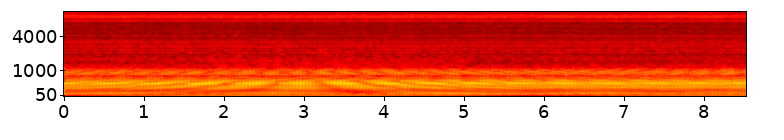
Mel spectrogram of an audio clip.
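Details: Cleaned 50 L twin dry air compressor on test run: rapid, even chugging pulses with a steady pumping rhythm, no knocking or squeal, normal running.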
